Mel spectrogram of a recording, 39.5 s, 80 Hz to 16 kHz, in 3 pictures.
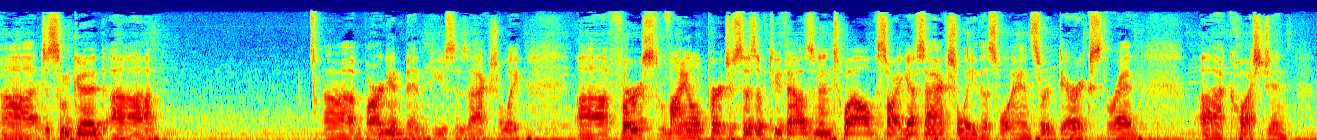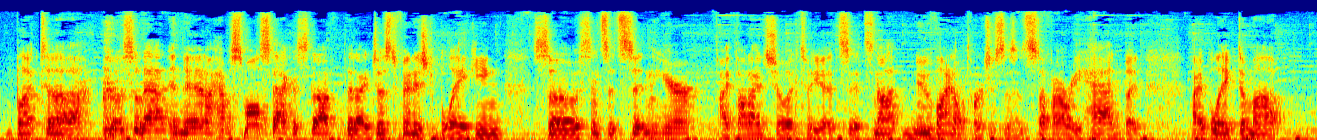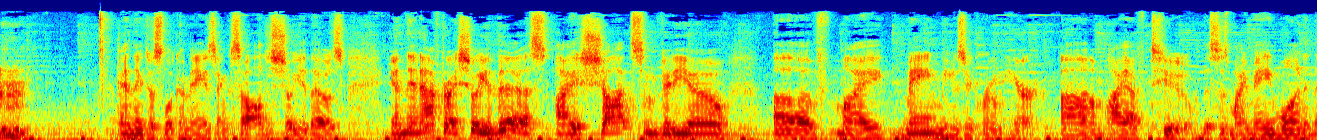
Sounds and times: Speech: 0:00.0 - 0:01.7, 0:03.1 - 0:26.7, 0:27.4 - 0:39.5
Background music: 0:03.0 - 0:39.5.

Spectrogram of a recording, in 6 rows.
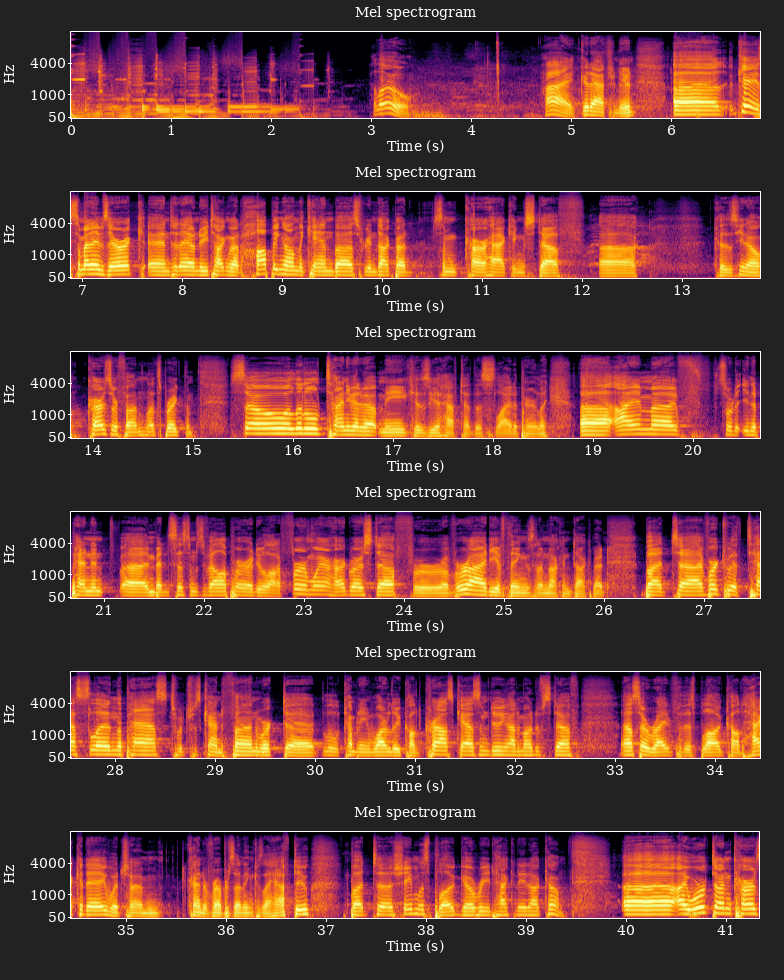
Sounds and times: Speech: 0:03.0 - 0:12.7, 0:13.3 - 0:39.4, 0:40.0 - 0:41.3.

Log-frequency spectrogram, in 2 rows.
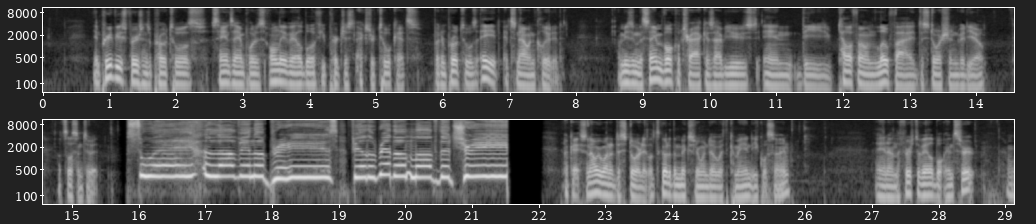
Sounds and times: Speech: 0:00.8 - 0:07.8, 0:08.6 - 0:14.2, 0:14.8 - 0:18.1, 0:22.4 - 0:25.8, 0:27.1 - 0:29.1.

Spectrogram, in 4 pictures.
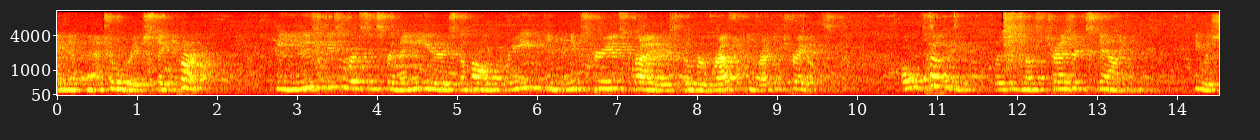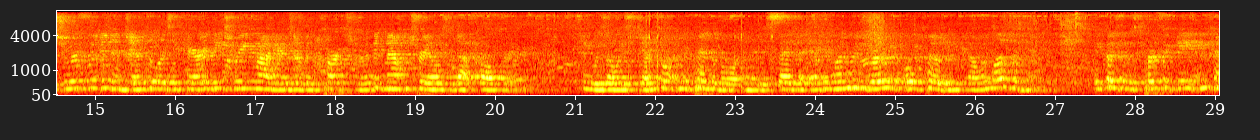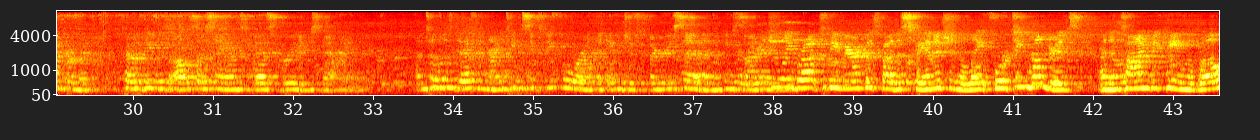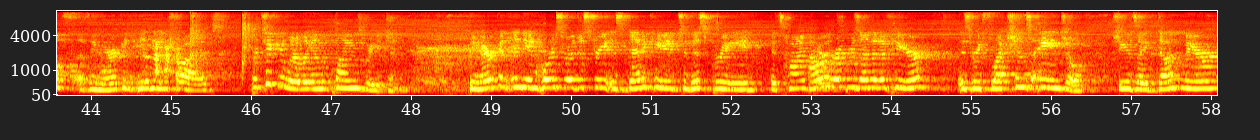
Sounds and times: Speech: 0:00.0 - 0:02.0, 0:02.7 - 0:09.8, 0:10.5 - 0:13.6, 0:14.2 - 0:58.0.

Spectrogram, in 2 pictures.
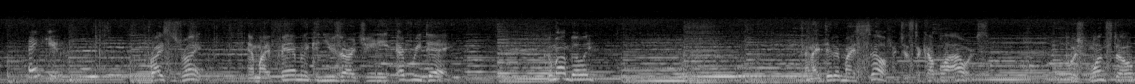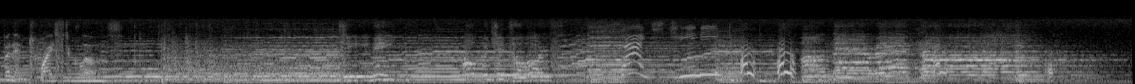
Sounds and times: Music: 0:00.0 - 0:22.7.

